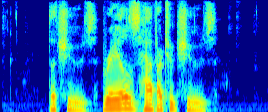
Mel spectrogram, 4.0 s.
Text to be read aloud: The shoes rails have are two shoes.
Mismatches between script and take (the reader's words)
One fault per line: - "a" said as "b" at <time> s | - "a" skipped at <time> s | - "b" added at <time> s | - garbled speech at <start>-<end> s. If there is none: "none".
none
